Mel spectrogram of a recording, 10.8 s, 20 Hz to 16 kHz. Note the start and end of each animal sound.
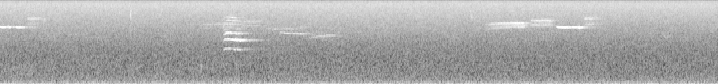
[0.00, 0.84] Black-throated Green Warbler (Setophaga virens)
[2.78, 4.11] Black-throated Green Warbler (Setophaga virens)
[3.01, 4.03] Blue Jay (Cyanocitta cristata)
[4.20, 5.08] Black-capped Chickadee (Poecile atricapillus)
[6.95, 9.23] Black-throated Green Warbler (Setophaga virens)

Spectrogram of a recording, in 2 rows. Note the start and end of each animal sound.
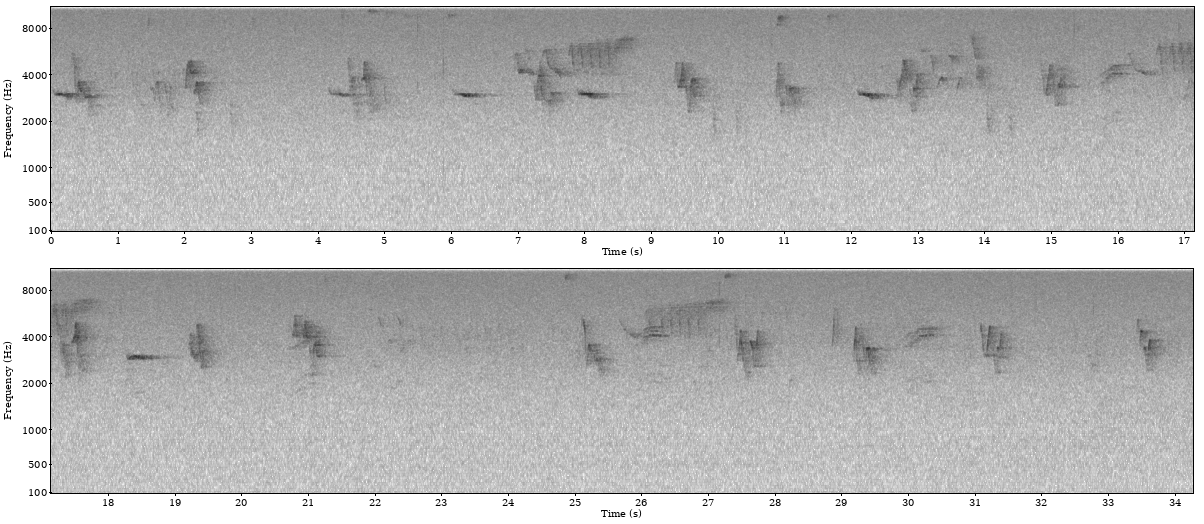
[0.00, 0.70] Hermit Thrush (Catharus guttatus)
[0.00, 34.28] Red-eyed Vireo (Vireo olivaceus)
[4.02, 4.86] Hermit Thrush (Catharus guttatus)
[5.91, 6.79] Hermit Thrush (Catharus guttatus)
[7.22, 8.88] Black-throated Blue Warbler (Setophaga caerulescens)
[7.82, 8.44] Hermit Thrush (Catharus guttatus)
[10.71, 11.86] Eastern Chipmunk (Tamias striatus)
[11.99, 12.82] Hermit Thrush (Catharus guttatus)
[13.09, 14.17] Tufted Titmouse (Baeolophus bicolor)
[15.54, 16.16] Hermit Thrush (Catharus guttatus)
[15.76, 17.91] Black-throated Blue Warbler (Setophaga caerulescens)
[18.19, 19.03] Hermit Thrush (Catharus guttatus)
[25.43, 27.33] Black-throated Blue Warbler (Setophaga caerulescens)
[25.92, 26.49] Hermit Thrush (Catharus guttatus)
[29.90, 30.60] Hermit Thrush (Catharus guttatus)

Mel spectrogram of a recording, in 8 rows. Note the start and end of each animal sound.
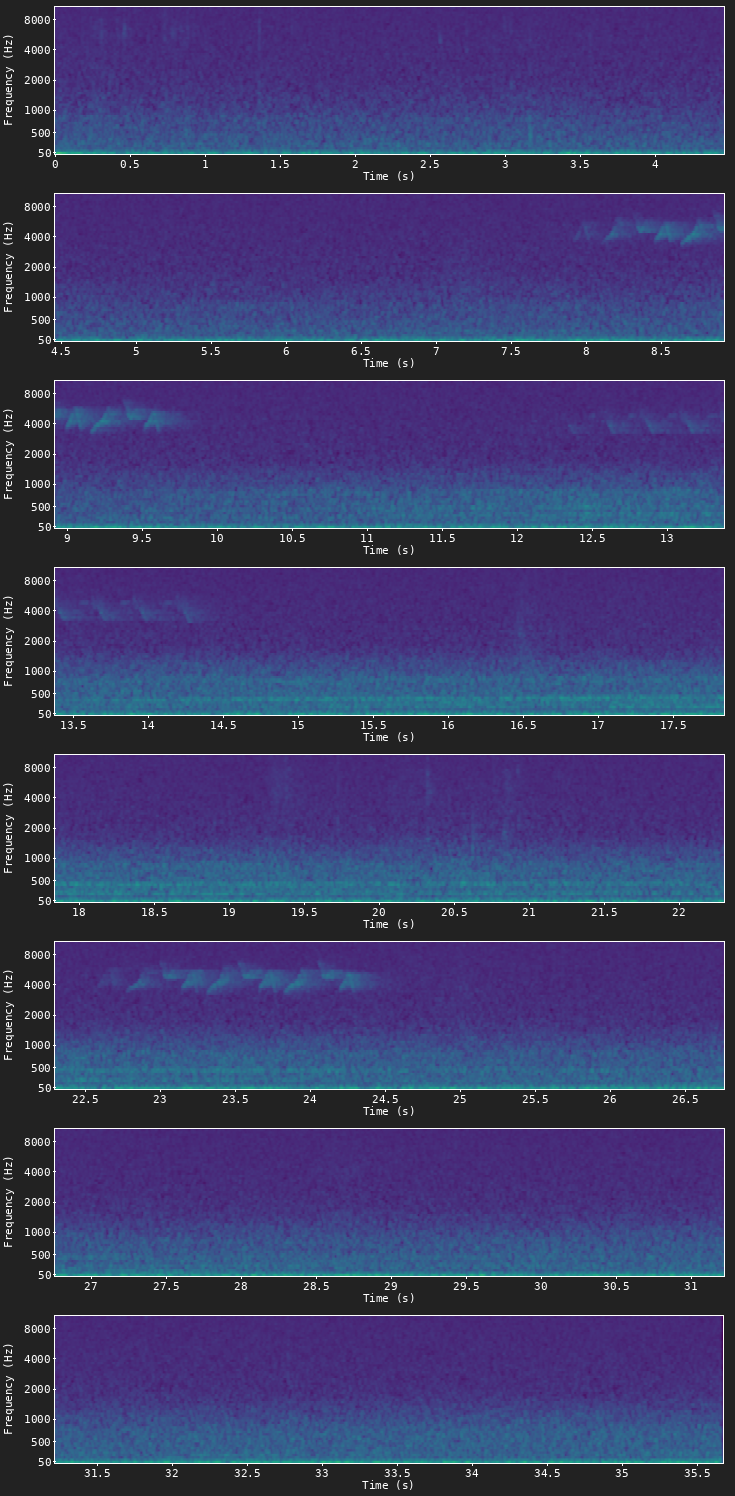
[7.74, 9.90] Common Yellowthroat (Geothlypis trichas)
[12.41, 14.57] Ovenbird (Seiurus aurocapilla)
[22.43, 24.61] Common Yellowthroat (Geothlypis trichas)

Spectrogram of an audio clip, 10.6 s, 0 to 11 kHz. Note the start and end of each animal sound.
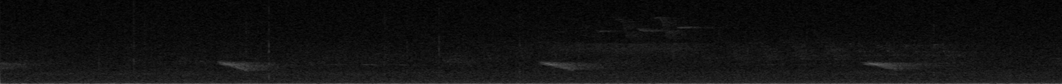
[2.11, 2.54] Veery (Catharus fuscescens)
[5.26, 7.30] Blackburnian Warbler (Setophaga fusca)
[5.29, 5.90] Veery (Catharus fuscescens)
[7.04, 9.72] Ovenbird (Seiurus aurocapilla)
[8.57, 9.08] Veery (Catharus fuscescens)

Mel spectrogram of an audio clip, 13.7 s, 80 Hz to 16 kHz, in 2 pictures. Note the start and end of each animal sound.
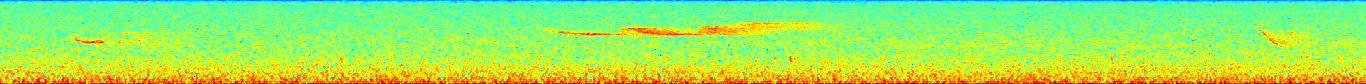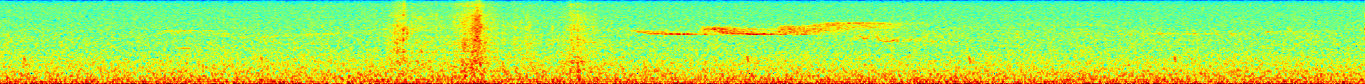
[2.07, 4.51] Black-throated Blue Warbler (Setophaga caerulescens)
[7.49, 8.82] Eastern Wood-Pewee (Contopus virens)
[9.52, 11.97] Black-throated Blue Warbler (Setophaga caerulescens)

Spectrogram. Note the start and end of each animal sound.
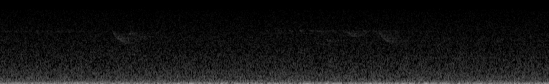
[0.00, 1.06] Dark-eyed Junco (Junco hyemalis)
[0.00, 5.50] Blue-headed Vireo (Vireo solitarius)
[2.54, 3.73] Dark-eyed Junco (Junco hyemalis)

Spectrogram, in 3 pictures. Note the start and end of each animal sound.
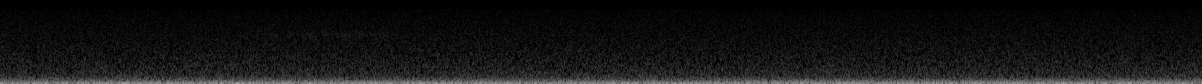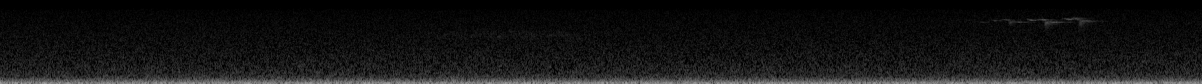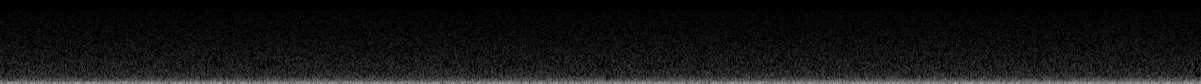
[2.22, 3.71] Ovenbird (Seiurus aurocapilla)
[16.22, 17.79] Ovenbird (Seiurus aurocapilla)
[21.76, 23.00] Blackburnian Warbler (Setophaga fusca)

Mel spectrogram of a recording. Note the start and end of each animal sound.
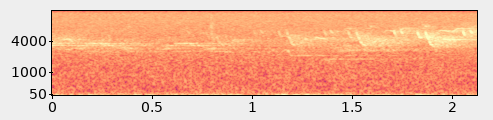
[0.00, 0.91] Veery (Catharus fuscescens)
[0.67, 2.13] Ovenbird (Seiurus aurocapilla)
[1.09, 1.78] Wood Thrush (Hylocichla mustelina)
[1.31, 2.13] Black-and-white Warbler (Mniotilta varia)

